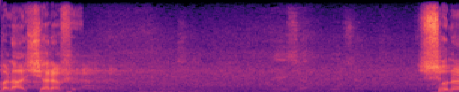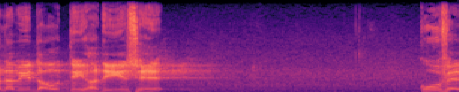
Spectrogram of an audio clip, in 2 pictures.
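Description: A man chants in a melodic, drawn-out voice through a microphone and loudspeakers, with pauses between phrases.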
